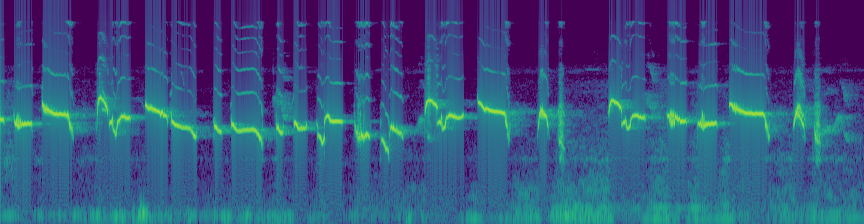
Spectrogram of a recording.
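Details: Oriental magpie-robin singing in the morning: a loud, continuous run of clear whistled notes, many sharply rising or falling slurs, delivered in quick phrases with brief pauses throughout, over a faint low hum.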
